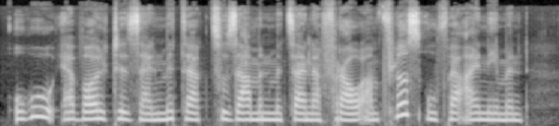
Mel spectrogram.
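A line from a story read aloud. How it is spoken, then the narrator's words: Plain answer. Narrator (German): antwortete er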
